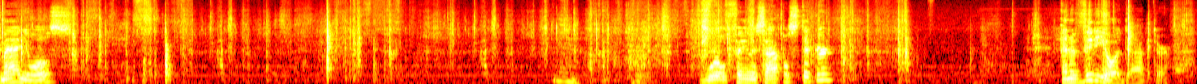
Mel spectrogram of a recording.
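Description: Paper and cardboard rustle and crinkle close by.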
